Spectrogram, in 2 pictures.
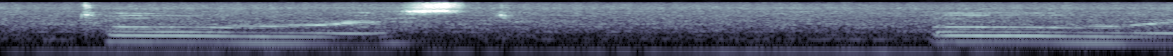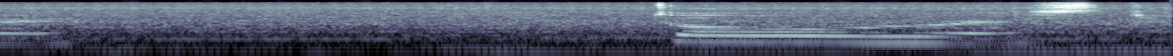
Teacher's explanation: our lips need to be round from the start. Then we need to turn them into a more tense position, making a tighter circle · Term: diphthong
